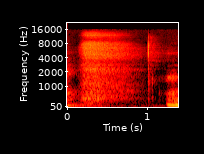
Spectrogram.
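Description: A loud breath drawn in during a weights exercise session, close and airy, with a brief click and the start of another breath near the end.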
